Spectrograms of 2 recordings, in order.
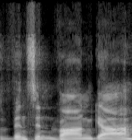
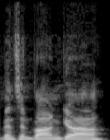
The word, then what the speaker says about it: Vincent van Gogh: learned that vincent van gogh's name is actually pronounced vincent von gah did you guys know that mannequin petey steele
